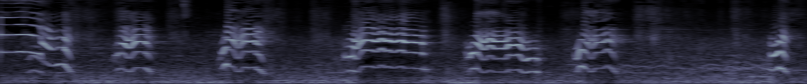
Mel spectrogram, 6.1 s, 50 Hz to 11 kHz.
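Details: Dogs in a puppy room: Rosalie, an experienced mother, with her last litter of four excited 4-day-old pups. Short wavering, harmonic-rich whines come in separate bursts roughly every second, rising then dipping, over a low background hum.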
